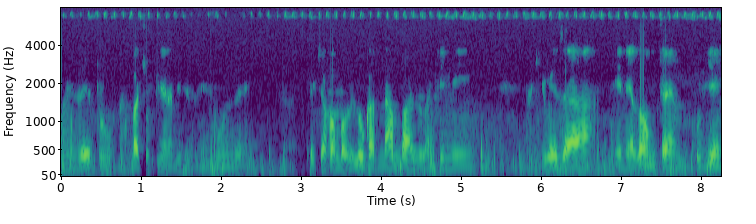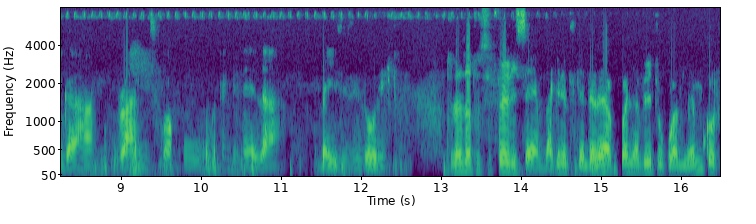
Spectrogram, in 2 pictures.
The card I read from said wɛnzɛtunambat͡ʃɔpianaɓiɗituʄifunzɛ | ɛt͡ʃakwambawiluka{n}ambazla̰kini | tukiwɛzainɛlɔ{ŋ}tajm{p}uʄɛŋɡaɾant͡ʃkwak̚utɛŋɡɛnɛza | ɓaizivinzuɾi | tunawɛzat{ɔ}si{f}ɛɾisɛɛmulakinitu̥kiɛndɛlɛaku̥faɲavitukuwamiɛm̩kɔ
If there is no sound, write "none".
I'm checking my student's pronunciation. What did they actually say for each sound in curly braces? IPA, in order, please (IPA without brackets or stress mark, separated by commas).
n, ŋ, k, u, f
